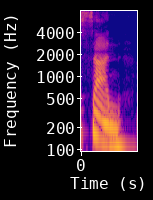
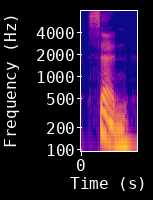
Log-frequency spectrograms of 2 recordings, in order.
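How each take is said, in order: First: The vowel is more open, toward a. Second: The vowel is closer, toward e. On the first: "در ترکی آذری گفته میشه سن" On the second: "یه مقدار به سمت کسره میره، میشه سن"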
